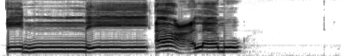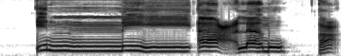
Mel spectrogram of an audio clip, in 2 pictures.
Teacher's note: আইনকে হলুকের মধ্যখান থেকে চাপ দিয়ে উচ্চারণ করতে হবে কারণ আইনের মাখরাজ হলুকের মধ্যখান থেকে হবে ইন্নিবাস সামাওয়াতি সামাওয়াতি ওয়াল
